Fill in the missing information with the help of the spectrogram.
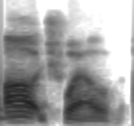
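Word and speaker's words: Archewell: So when I said the Archwell, is that, do we know how to pronounce it? Is it Archwell, Archerwell? – Archwell. Archwell.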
